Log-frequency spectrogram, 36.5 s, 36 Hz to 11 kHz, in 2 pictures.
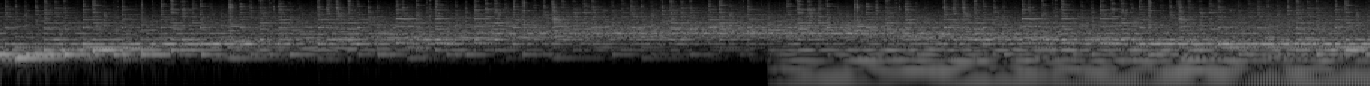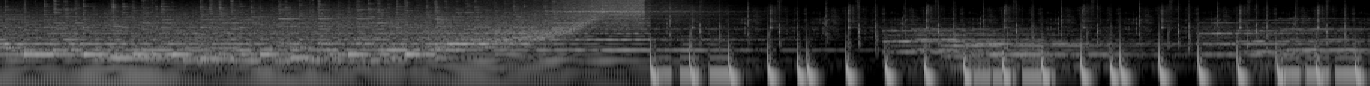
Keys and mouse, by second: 0.4 ctrl+z, 2.4 click, 4.4 click, 5.1 ctrl+z, 7.7 click, 9.5 click, 12.0 click, 14.5 click, 15.6 click, 17.7 click, 18.6 click, 22.0 click, 22.7 right click, 24.1 ctrl+click, 25.5 ctrl+z, 27.5-29.1 ctrl+drag, 29.6 z, 31.3 click, 32.3 right click, 33.1 click, 33.8 shift+right click, 36.0 right click.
